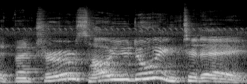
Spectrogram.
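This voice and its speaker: A woman's put-on character voice, fairly low in pitch with very wide pitch swings, over clear background noise. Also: moderate pace. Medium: actual play. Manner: warm, welcoming.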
